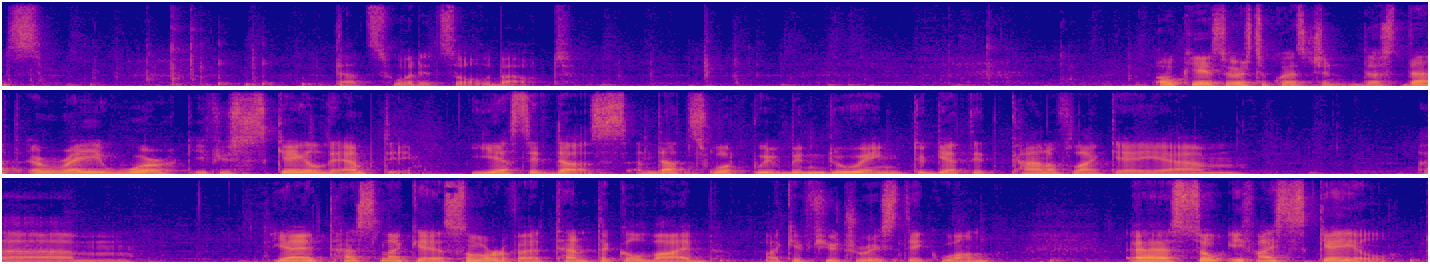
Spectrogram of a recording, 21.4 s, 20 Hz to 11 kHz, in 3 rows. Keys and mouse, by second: 0.0 ctrl+space, 0.8 space, 1.0 shift+middle click, 1.2 middle click, 3.5 alt+a, 4.9 ctrl+s, 9.8 click, 10.4 shift+click, 10.6 middle click, 11.2 shift+middle click, 15.9 middle click, 16.8-17.8 middle drag, 18.6 shift+middle click, 19.1 middle click, 20.0 middle click, 20.9 middle click.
